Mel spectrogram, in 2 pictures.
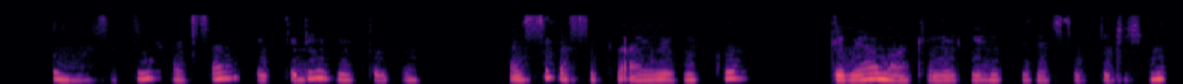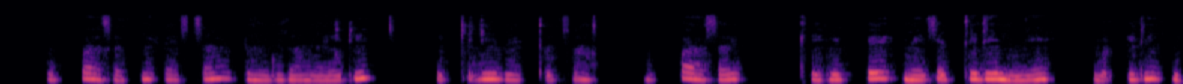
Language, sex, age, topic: Gamo, female, 25-35, government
